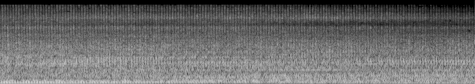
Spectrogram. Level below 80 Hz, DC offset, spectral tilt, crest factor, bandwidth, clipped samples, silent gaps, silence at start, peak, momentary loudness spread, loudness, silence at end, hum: -28 dBFS; under 0.1%; -4.5 dB/octave; 14 dB; 17.5 kHz; under 0.1%; none; 0 s; -2 dBFS; 3 LU; -16 LUFS; 0 s; none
